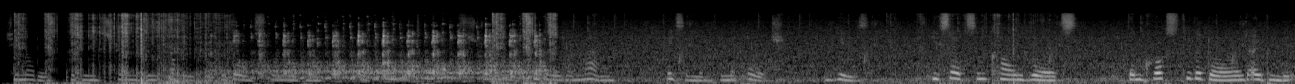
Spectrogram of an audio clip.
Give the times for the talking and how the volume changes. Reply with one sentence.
The talking can be heard from 0.1 to 12.9 s, getting louder.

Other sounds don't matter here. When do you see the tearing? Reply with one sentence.
The tearing can be heard from 0.1 to 2.4 s, from 4.9 to 5.6 s and from 8.9 to 10.7 s.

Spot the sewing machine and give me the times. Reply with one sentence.
The sewing machine can be heard from 2.0 to 5.5 s.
